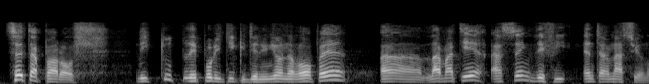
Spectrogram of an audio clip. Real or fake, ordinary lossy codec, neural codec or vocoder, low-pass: fake; none; codec, 16 kHz, 1.1 kbps, Voila-Tokenizer; 7.2 kHz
